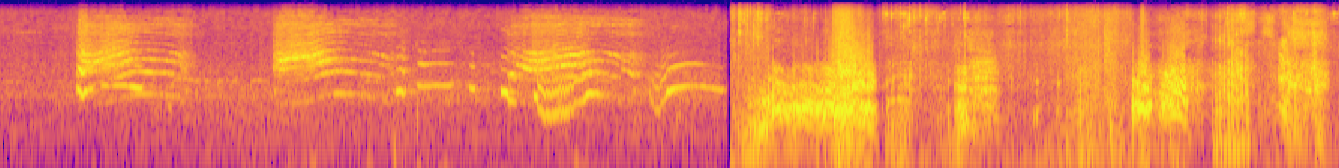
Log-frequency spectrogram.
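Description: A cat gives three drawn-out meows that rise and fall, each about a second long. A harsh, noisy burst of a different sound follows.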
